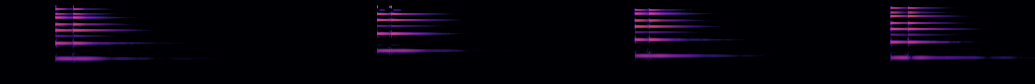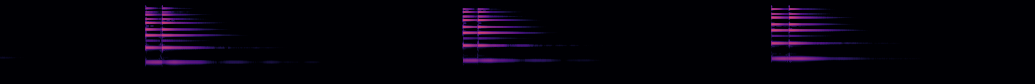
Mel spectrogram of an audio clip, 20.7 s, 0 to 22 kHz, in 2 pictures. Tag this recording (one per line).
clang
cathedral
bells
ringing
dome
chime
gong
clanging
ding
church-bell
dong
clock
church
ring
bell
10
strike
metal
